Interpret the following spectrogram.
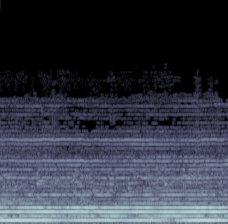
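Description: Carnatic bamboo flute (venu) holding one long, steady note, with faint accompaniment beneath.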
